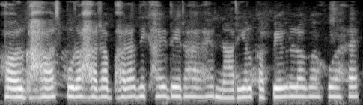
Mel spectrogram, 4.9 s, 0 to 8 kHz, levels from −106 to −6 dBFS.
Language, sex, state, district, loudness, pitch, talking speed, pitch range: Magahi, female, Bihar, Gaya, -18 LUFS, 250 Hz, 175 wpm, 240-255 Hz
